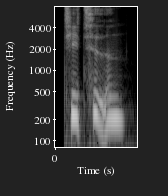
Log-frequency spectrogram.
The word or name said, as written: titiden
